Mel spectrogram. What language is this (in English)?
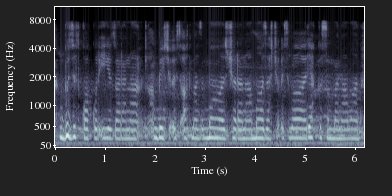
Kashmiri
